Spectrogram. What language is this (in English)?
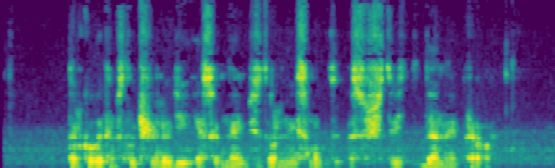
Russian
